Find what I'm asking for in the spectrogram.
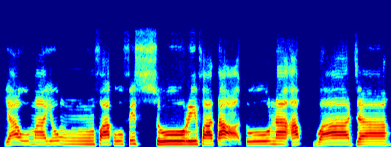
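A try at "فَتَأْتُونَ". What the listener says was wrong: Nah, fatanya Hamzah tuh bukan ain, bukan fata, bukan fata tuna, dihentak aja sedikit. Fata tuna, fata, jangan jadi kayak ain.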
